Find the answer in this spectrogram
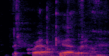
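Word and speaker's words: Prequelle: Pronúncia? Prequel. Aliás,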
